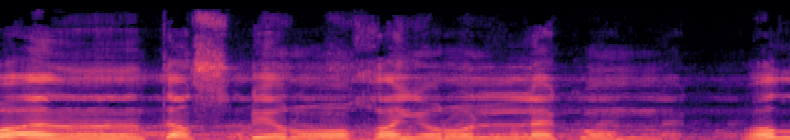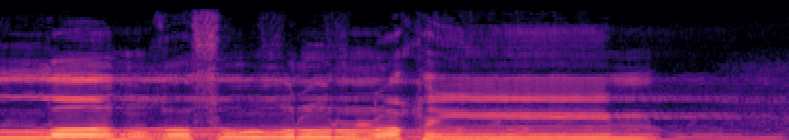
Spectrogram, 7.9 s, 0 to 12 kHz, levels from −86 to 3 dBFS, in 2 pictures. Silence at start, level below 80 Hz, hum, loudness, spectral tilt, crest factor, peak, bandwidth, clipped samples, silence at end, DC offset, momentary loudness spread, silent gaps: 0 s; -60 dBFS; none; -22 LUFS; -5.5 dB/octave; 16 dB; -6 dBFS; 11.5 kHz; under 0.1%; 0 s; under 0.1%; 13 LU; none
